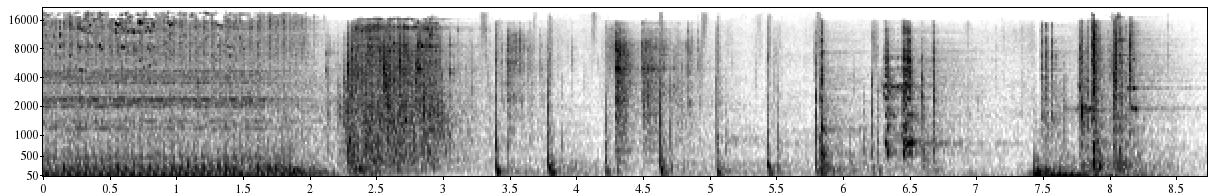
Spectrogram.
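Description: door being opened

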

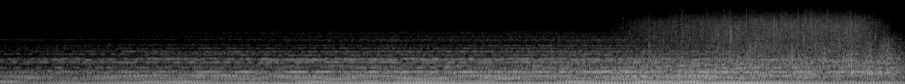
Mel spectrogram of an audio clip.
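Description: water pouring down

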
